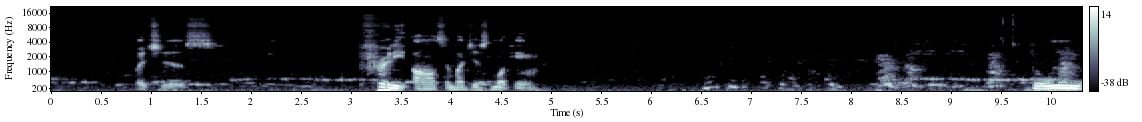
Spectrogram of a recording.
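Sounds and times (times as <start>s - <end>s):
speech: 0.8s - 1.7s, 3.1s - 5.0s, 8.8s - 10.3s
dog barking: 8.2s - 9.7s.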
